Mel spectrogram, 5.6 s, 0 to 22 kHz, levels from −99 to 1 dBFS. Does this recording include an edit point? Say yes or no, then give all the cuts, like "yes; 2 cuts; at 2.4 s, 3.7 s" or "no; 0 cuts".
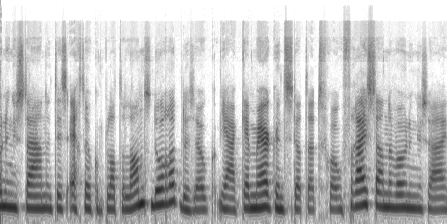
yes; 3 cuts; at 2.7 s, 3.6 s, 4.3 s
